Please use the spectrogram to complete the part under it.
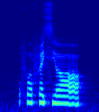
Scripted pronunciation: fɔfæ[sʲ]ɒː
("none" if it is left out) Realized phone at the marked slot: sʲ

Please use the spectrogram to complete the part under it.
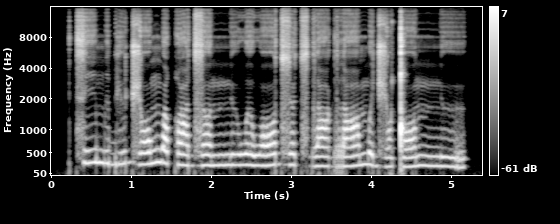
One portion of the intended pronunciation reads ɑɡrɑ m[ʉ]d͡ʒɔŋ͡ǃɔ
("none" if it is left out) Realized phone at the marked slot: ə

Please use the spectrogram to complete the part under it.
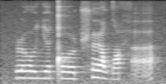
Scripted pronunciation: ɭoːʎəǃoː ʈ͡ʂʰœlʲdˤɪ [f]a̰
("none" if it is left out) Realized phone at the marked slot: h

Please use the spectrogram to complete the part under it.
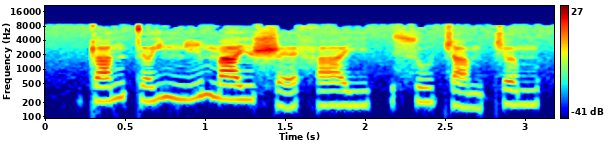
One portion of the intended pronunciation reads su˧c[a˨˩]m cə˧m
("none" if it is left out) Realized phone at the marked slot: a˨˩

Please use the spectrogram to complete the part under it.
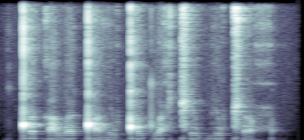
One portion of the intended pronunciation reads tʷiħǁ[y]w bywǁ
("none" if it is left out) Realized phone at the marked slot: y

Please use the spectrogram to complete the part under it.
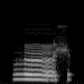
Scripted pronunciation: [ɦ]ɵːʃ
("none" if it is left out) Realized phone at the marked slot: ɦ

